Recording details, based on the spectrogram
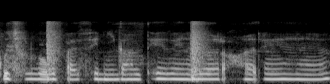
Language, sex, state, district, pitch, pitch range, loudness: Hindi, female, Chhattisgarh, Sukma, 245 Hz, 235-250 Hz, -18 LUFS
